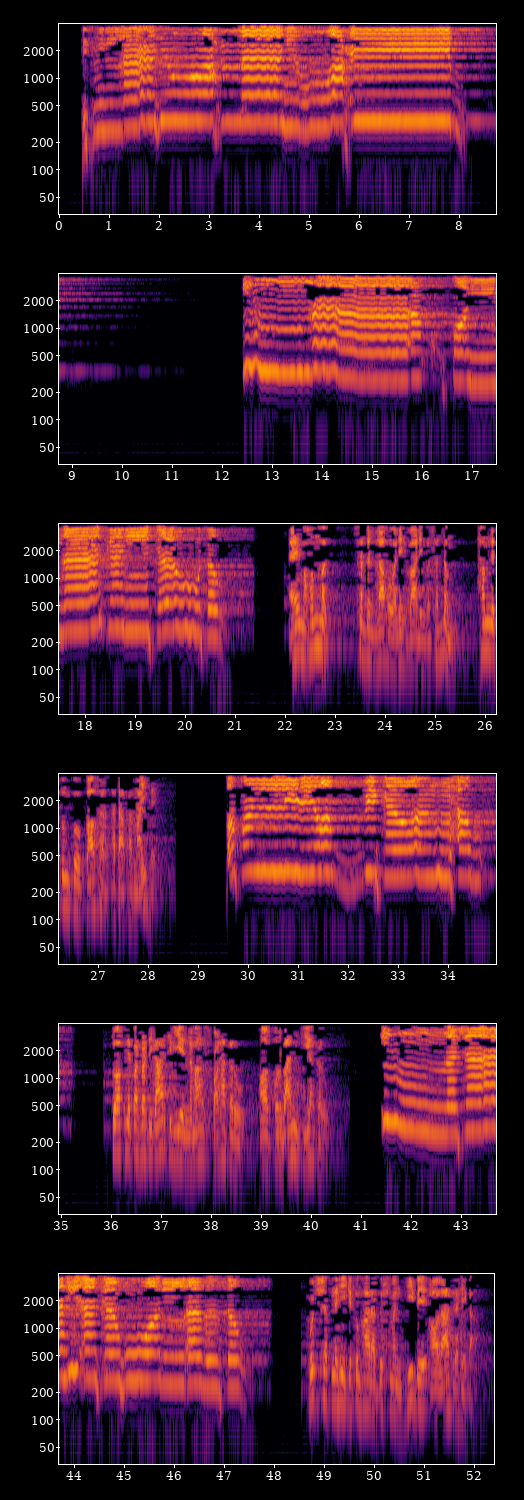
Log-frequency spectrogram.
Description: Surah Kausar Recitation with Urdu Translation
